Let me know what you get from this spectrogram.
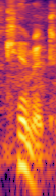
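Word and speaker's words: Kemet: refer to the homeland ischemic eventually pronounced Kim it according to dr.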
